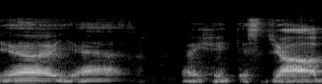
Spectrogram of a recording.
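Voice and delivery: low, miserable, grumbling mutter under the breath. Narrator voicing an annoyed old elven ranger talking to himself, muttering. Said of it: "You hear him mutter in Elven".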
